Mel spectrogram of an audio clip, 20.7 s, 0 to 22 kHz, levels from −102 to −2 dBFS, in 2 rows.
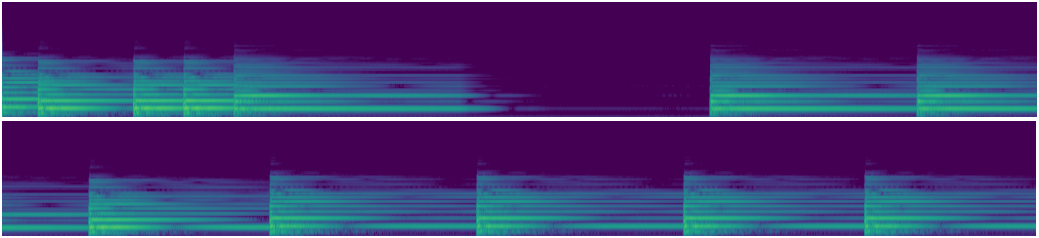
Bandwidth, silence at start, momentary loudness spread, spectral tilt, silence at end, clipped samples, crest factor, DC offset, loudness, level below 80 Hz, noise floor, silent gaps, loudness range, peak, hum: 3.8 kHz; 0 s; 17 LU; -7 dB/octave; 0 s; under 0.1%; 18 dB; under 0.1%; -40 LUFS; -70 dBFS; under -90 dBFS; none; 8 LU; -22 dBFS; none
